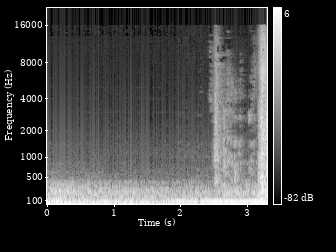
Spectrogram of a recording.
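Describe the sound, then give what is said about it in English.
A closet door opens with two brief scraping, sliding sounds near the end, the second louder, over a steady low rumble in an otherwise quiet room. “You hear your closet door open.”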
